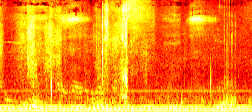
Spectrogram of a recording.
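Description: An English Bulldog puppy snores with low, rumbling breaths.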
